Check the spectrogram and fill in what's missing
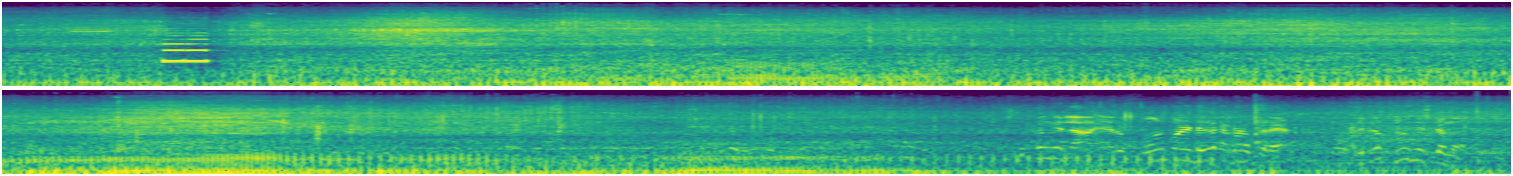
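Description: Busy coastal road traffic between Murudeshwar and Honnavar, engines and motorbikes rumbling steadily, a few horn toots near the start and again near the end, voices murmuring underneath.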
